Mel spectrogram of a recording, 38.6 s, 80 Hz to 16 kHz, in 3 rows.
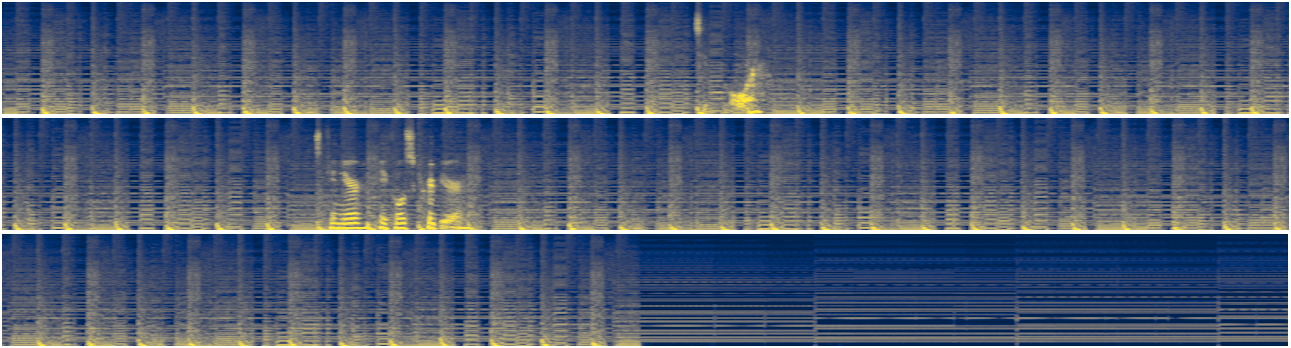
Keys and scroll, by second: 20.7 s.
